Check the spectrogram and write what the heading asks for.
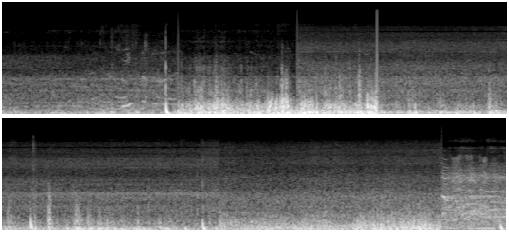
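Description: Wind buffeting the microphone over a low rumble, heaviest between about two and five seconds in, with a few sharp knocks and indistinct voices.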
